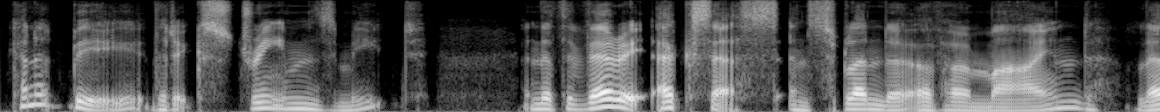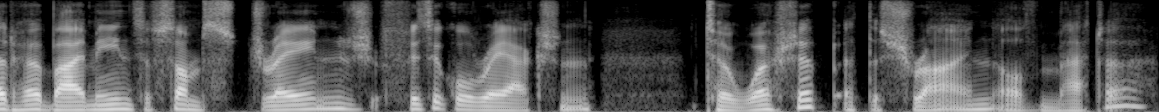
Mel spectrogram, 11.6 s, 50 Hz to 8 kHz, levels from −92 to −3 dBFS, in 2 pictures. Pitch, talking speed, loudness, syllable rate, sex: 125 Hz, 165 wpm, -21 LUFS, 4.3 syllables/s, male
